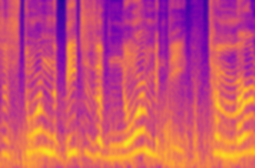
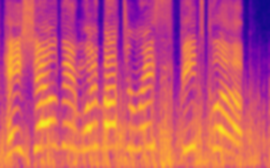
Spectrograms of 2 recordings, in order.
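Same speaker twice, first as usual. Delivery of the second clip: high, raised call across a crowd; calling from far away; 5 semitones higher than usual. Real, not acted. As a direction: call out to him from a distance. Protester calling out to a politician.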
